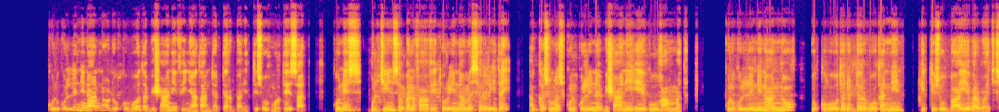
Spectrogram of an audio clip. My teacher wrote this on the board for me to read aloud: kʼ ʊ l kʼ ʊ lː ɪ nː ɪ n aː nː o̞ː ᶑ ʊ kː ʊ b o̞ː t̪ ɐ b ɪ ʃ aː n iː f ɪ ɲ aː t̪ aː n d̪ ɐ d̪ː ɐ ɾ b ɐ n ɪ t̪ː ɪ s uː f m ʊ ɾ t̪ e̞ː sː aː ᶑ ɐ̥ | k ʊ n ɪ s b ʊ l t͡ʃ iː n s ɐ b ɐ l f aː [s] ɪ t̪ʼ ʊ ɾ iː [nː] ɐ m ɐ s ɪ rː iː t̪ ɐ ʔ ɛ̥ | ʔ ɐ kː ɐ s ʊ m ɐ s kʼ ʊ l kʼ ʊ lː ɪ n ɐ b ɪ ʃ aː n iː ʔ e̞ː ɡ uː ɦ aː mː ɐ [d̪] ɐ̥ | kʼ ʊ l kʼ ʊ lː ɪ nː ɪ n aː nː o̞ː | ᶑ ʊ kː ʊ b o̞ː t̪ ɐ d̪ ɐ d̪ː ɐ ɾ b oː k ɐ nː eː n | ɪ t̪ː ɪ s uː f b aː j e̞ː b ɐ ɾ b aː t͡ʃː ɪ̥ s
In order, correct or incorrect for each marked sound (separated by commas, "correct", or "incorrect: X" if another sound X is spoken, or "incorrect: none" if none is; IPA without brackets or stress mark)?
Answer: incorrect: f, incorrect: n, incorrect: t̪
